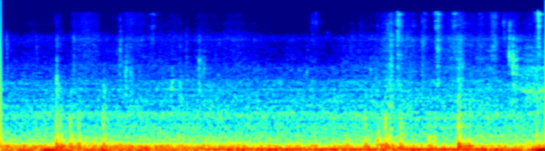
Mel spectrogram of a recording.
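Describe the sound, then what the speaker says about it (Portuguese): A car rolls along a road toward a speed bump at low speed, heard from inside the cabin as a steady low rumble with a few soft thumps near the end and no talking. "Olha só, vou chegar aqui no quebra-mola."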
